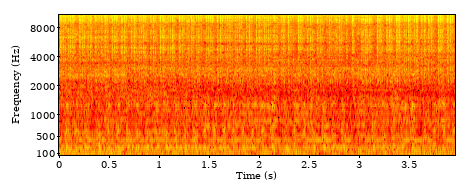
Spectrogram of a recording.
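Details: Prusa 3D printer, usually very quiet, grown noisy printing infill: busy buzzing stepper-motor whir with fast rattly chatter as the head sweeps back and forth; excessive noise during infill printing.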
